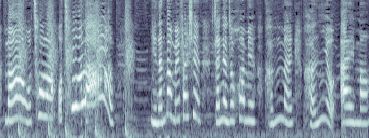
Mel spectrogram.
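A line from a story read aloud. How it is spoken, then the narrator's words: Shouting while dodging. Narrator (Chinese): 我一边躲一边喊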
